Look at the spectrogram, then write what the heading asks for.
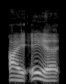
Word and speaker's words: Aiea: Any white person say Aiea, right? All vowels.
